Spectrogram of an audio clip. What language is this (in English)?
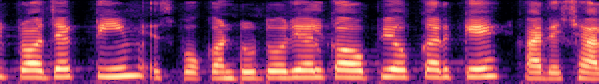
Hindi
